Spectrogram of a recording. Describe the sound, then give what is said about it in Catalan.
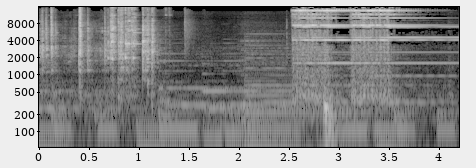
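A telephone rings during a call from a phone booth, its steady bright tones sounding alone and fairly clear over a low background rumble. “En Nicolás truca des d'una cabina i el seu pare li respon que millor que vingui a peu, que ell està mirant la tele.”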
